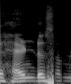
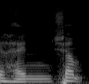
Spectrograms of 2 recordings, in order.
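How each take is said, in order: First: हैंडसम with the D fully sounded, hand-sum; over-literal pronunciation. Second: हैंडसम with the D dropped, han-shum; natural pronunciation. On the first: Teacher showing what people don't say, हैंडसम with a clear D. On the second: Teacher showing how the word is spoken, हैंडसम without its D. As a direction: say हैंडसम in two beats, han then shum. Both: Shown as a demonstration. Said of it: "इसे हैंडसम नहीं बोलते".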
